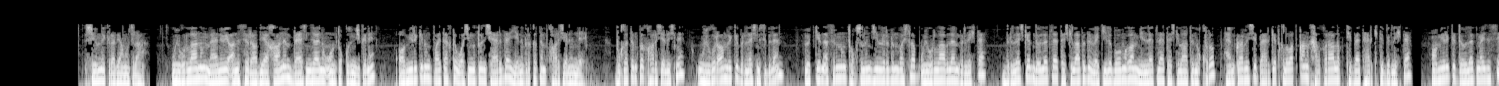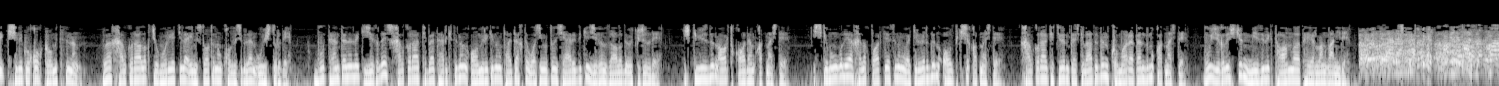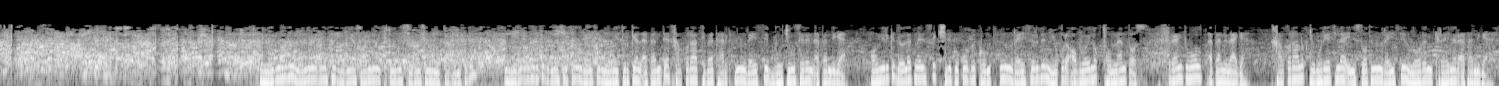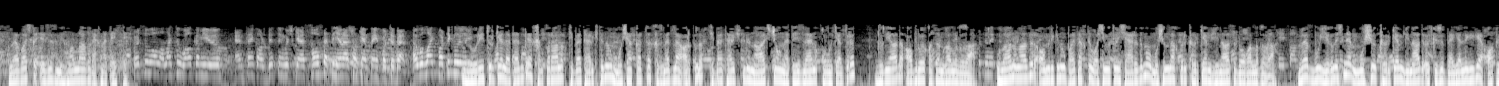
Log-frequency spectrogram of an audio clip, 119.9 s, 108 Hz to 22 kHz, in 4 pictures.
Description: بۇ تەنتەنىلىك يىغىلىش خەلقئارالىق تىبەت ھەرىكىتىنىڭ ئامېرىكىنىڭ پايتەختى ۋاشىنگتون شەھىرىدىكى يىغىن زالىدا ئۆتكۈزۈلدى. 200 دىن ئارتۇق ئادەم قاتناشتى.
ئۇيغۇرلارنىڭ مەنىۋى ئانىسى رابىيە خانىممۇ بۇ يىغىلىشتا سۆز قىلدى.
